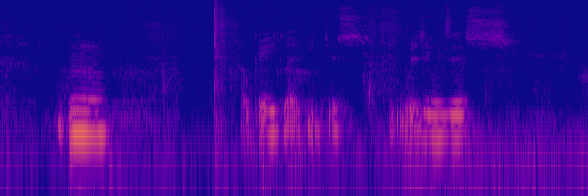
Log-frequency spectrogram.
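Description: Book pages rustle as they turn.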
